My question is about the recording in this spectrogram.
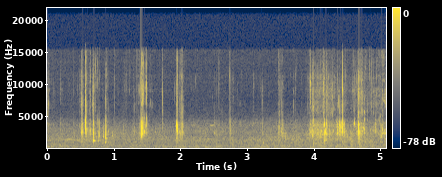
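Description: Nylon handline being hauled in by hand on a small outrigger boat: scattered soft clicks and scrapes of line and fingers over a low wash of sea and wind. The clicks come closer together near the end.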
